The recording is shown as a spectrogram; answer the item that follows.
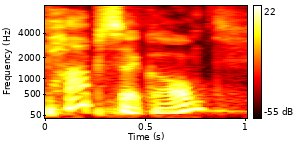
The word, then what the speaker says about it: Popsixle: very very relevant and again it is called popsicle uh it is spelled p-o-p-s-i-x-l-e so let's first start with what's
